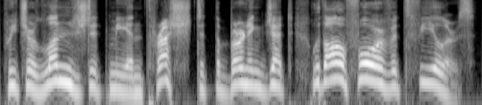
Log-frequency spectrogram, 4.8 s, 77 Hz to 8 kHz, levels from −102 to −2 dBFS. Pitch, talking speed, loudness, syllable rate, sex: 175 Hz, 210 wpm, -18 LUFS, 5.0 syllables/s, male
